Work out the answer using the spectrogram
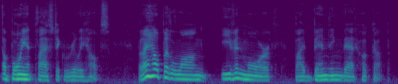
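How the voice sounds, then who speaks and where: Man, 50s, fishing host, measured explanatory delivery, filler ums, mid pitch, indoor desk setup. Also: expressive, dark tone. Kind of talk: instructional fishing talk. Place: indoor home office.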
